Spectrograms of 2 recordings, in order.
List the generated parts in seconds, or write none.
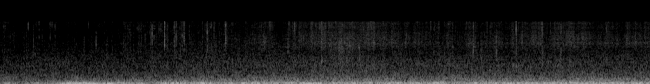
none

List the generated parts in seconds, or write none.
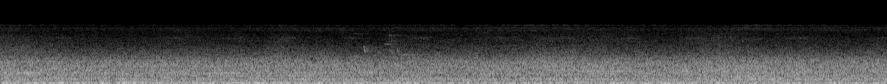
0.9-2.4 (autoencoder, DAC-VAE)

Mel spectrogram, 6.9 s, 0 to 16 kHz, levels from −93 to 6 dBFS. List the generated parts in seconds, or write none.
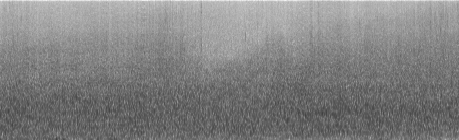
0.4-2.2 (codec, SNAC); 4.3-5.0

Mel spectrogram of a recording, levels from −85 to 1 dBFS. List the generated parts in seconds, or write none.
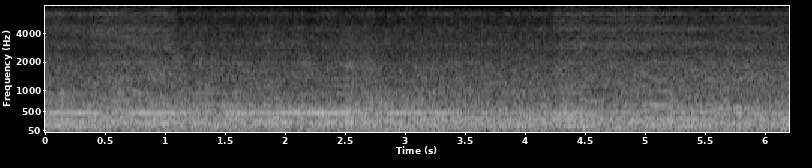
0.0-1.1 (codec, SNAC); 1.8-3.2; 4.2-6.2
